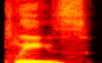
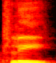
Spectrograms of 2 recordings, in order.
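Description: First: The final consonant sound is clearly pronounced. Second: The final consonant sound is dropped. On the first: The speaker calls it right. "So please" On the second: The speaker calls it wrong. "chị bỏ cái sao, cái âm ở sau"

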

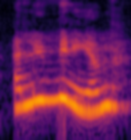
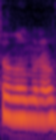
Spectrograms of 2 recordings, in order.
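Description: First: The word is said the British way. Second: The word is said the American way.

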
